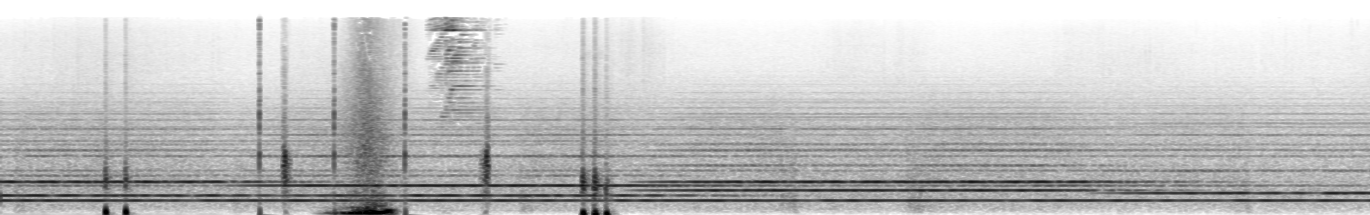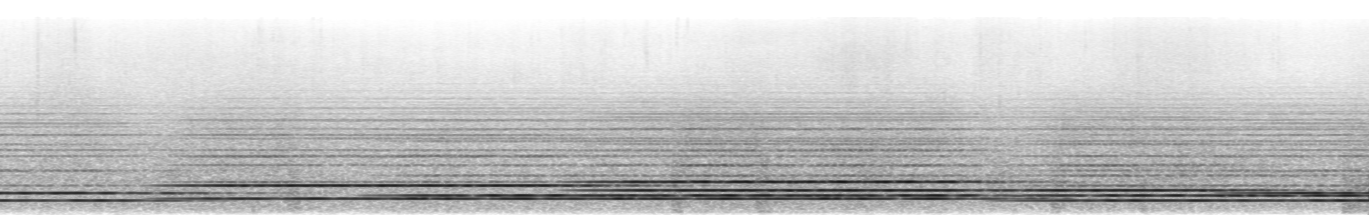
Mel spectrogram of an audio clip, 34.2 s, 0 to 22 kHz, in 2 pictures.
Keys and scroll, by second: 0.1 space, 0.8 ctrl+t, 1.2-2.6 typing, 6.5 space, 7.7 space, 9.2 space, 28.0 KP_3, 30.3 Tab, 31.6 KP_3, 31.8 KP_4.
